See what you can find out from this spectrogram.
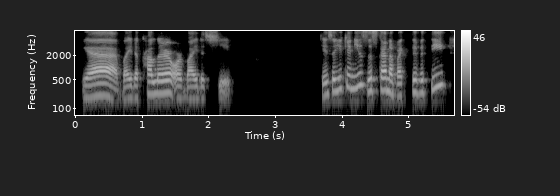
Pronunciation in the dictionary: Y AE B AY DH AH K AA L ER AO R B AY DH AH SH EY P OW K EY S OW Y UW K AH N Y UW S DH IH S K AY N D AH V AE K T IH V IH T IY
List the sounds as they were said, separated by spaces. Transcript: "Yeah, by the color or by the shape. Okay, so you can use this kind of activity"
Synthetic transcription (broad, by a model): Y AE B AY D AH K AA L ER AO R B AY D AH SH EY P OW K EY S OW Y UW K AH N Y UW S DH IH S K AY N D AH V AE K T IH V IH T IY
